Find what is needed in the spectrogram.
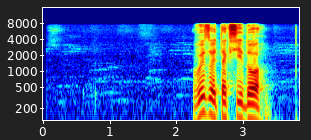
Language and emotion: Russian, angry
